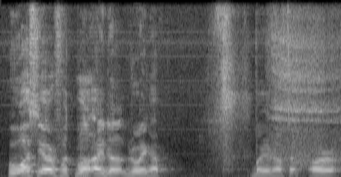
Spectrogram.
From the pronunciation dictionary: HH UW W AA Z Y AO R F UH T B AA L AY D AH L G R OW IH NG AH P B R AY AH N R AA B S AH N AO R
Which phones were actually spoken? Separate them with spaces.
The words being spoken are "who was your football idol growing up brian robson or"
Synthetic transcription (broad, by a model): HH UW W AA S Y AO R F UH T B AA L AY D AH L G R OW IH NG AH P B AY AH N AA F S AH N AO R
